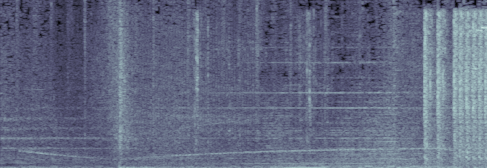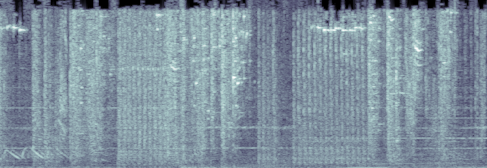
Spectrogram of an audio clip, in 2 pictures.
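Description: Action-trailer soundtrack music with deep booms, then from about five seconds in a long stretch of rapid automatic gunfire lasting about six seconds.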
